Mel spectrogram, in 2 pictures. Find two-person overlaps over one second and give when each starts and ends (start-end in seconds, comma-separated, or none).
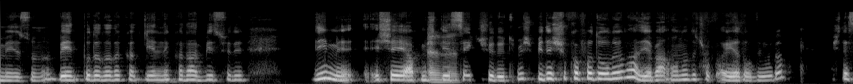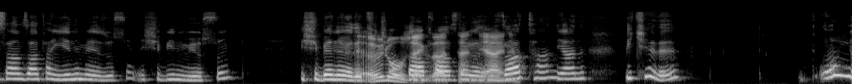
12.1-13.8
